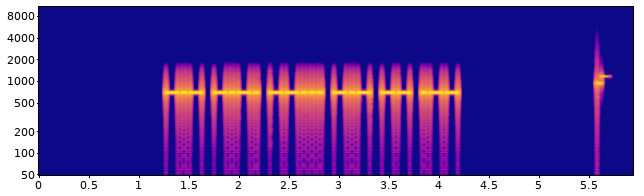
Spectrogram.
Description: Morse code, heard as a keyed tone, about 30 wpm, 700 Hz. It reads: KC7KMW
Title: USA Call Signs Repeated 3x 30wpm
